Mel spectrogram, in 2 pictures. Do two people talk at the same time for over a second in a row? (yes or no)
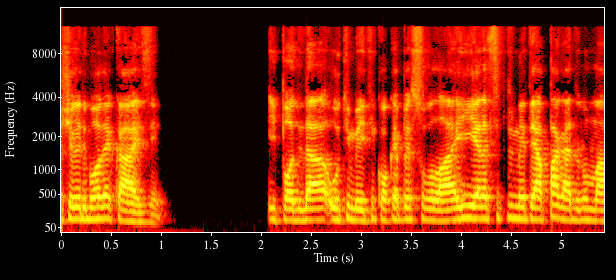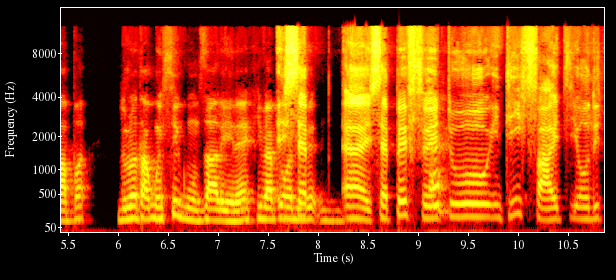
no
